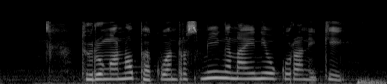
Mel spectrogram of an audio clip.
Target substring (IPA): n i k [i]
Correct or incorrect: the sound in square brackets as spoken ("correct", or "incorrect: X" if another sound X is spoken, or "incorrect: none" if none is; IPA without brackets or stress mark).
correct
